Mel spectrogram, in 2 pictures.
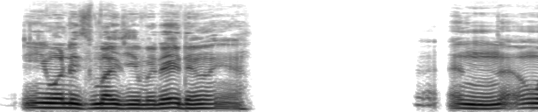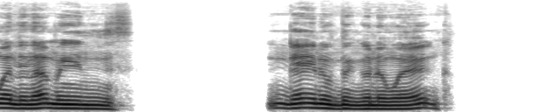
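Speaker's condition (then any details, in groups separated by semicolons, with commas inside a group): Paralysis after childhood accident; brain bleed and stroke at age five, cerebral palsy, paralyzed; lifelong since age five; speech impaired, formerly much worse, had speech therapy, tube-fed months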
